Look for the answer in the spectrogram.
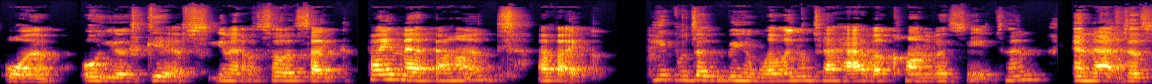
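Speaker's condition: Cerebral palsy; born two months premature

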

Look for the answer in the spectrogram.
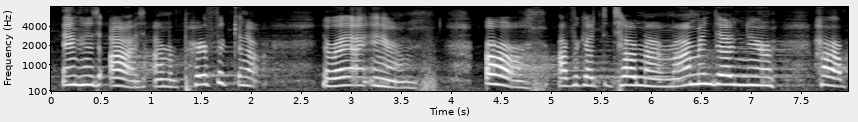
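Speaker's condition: Down syndrome; difficulty with speech development in childhood, used basic signs, early physical therapy to strengthen muscles

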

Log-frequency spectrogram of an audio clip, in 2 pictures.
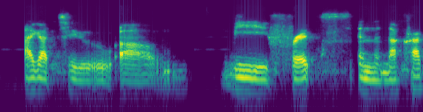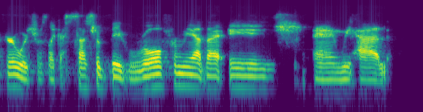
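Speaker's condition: Cleft lip and palate; congenital open cleft lip and palate

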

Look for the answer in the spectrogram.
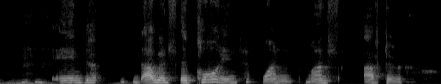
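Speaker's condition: Spasmodic dysphonia; diagnosed 8 years later

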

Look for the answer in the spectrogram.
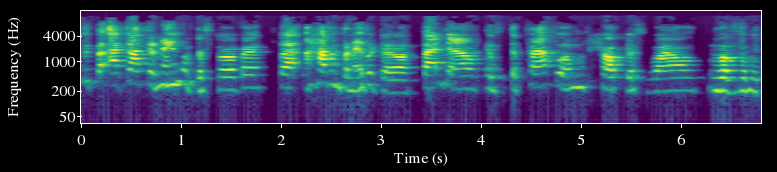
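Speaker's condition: Profound deafness; communicates by spoken language

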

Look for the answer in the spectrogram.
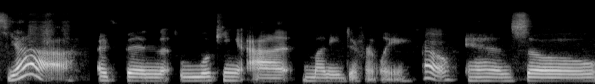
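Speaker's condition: No condition

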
